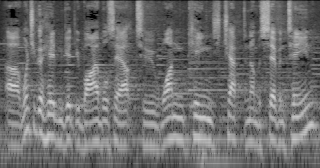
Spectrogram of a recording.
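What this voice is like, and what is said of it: Australian accent. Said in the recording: “get used to my accent ... the Holy Spirit can even work through an Australian”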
